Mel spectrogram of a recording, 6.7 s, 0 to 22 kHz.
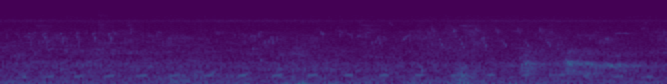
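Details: Deep hollow hooting from a greater coucal, 13/06/2020, notes evenly spaced about three per second throughout, with lively twittering of other birds overhead.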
